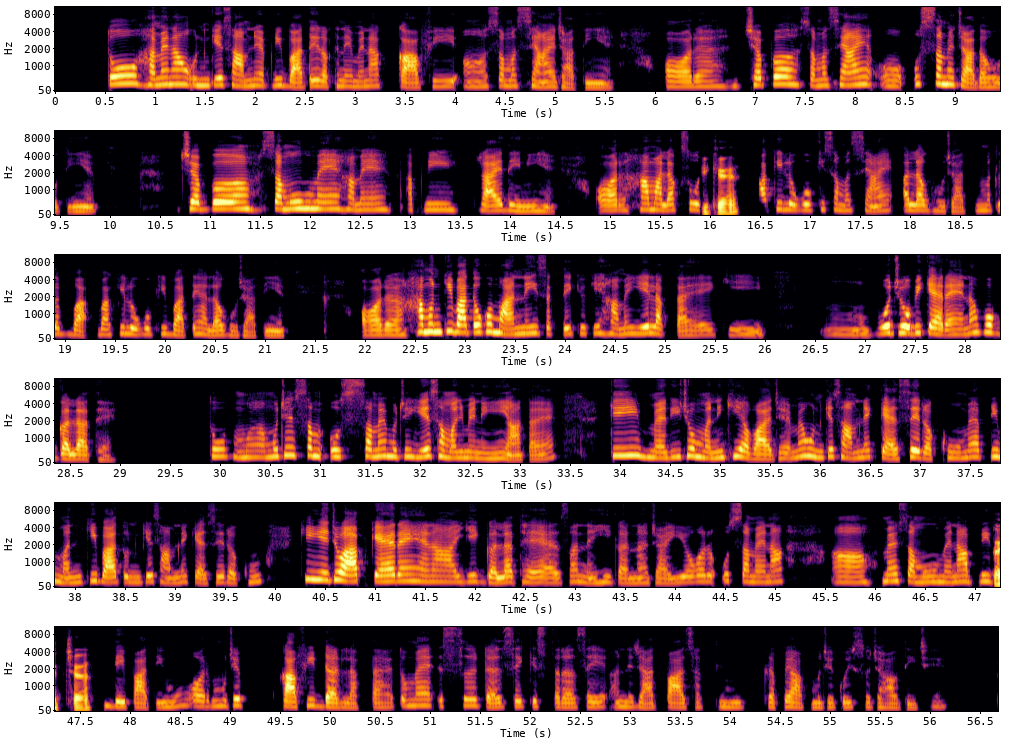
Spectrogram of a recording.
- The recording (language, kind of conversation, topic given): Hindi, advice, समूह में जब सबकी सोच अलग हो, तो मैं अपनी राय पर कैसे कायम रहूँ?
- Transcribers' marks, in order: none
